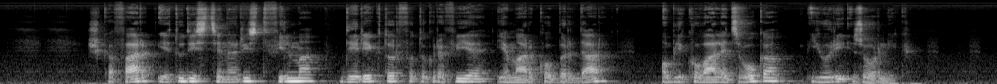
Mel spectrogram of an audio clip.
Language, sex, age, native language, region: Slovenian, male, 18-29, Slovenian, Central Slovenia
